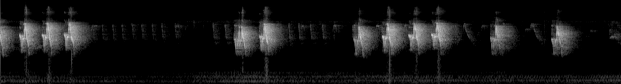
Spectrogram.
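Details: Bar-winged prinia in full emotional song, ngebren and nembak style, a lure for reluctant singers; rapid triplets of strident chirps separated by thin, faint ticking notes.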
